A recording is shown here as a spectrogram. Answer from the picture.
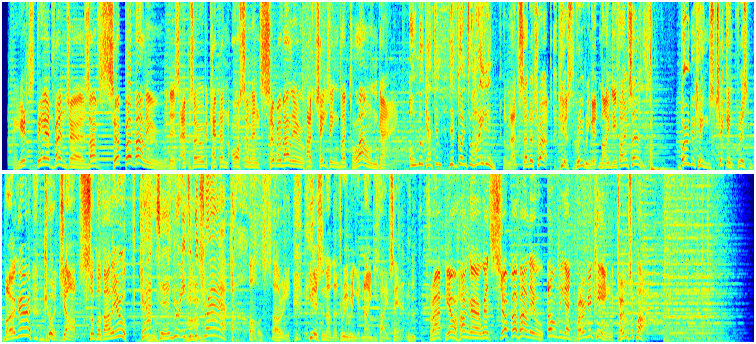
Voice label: ENG; BURGER KING SUPER VALUE CLOWN GANG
